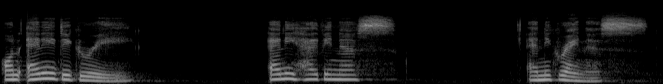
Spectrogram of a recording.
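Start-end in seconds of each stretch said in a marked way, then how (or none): none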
